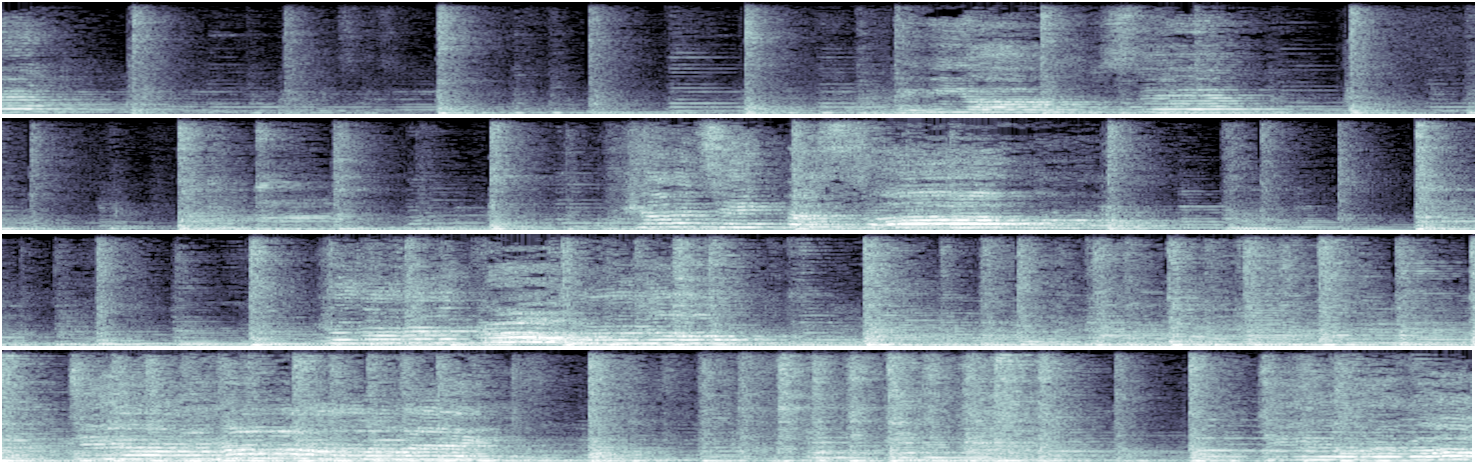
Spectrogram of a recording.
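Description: Live acoustic folk music from two strummed acoustic guitars and a bowed fiddle. The first several seconds are quieter, and the playing turns fuller and louder from about ten seconds in.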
